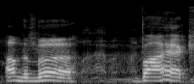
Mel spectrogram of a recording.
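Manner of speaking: put-on Cockney accent. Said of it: "I love this guy's accent".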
